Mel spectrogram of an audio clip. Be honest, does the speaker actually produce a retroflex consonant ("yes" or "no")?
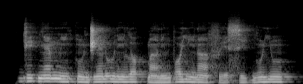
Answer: no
